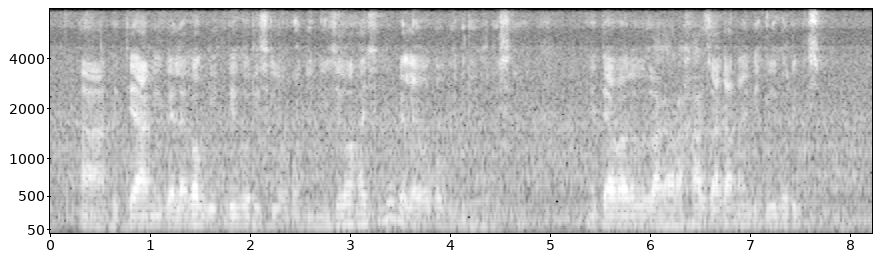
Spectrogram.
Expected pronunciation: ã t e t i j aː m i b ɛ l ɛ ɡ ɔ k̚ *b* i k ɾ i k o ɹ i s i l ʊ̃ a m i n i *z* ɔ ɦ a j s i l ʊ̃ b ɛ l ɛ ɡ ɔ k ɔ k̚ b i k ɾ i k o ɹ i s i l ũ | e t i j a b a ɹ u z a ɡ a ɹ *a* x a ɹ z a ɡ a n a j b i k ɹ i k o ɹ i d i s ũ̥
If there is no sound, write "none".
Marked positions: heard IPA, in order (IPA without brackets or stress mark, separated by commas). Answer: b, z, a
